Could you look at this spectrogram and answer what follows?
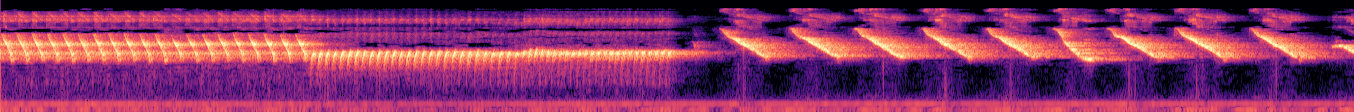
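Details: Singing canary: a fast pulsed trill, then a steadier drawn-out whistled tone, followed by nine evenly repeated loud descending slurred notes at about three per second.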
